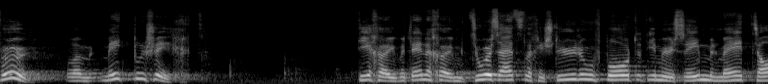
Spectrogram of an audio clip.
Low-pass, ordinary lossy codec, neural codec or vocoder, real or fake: 14.4 kHz; Opus, 64 kbps; codec, 44.1 kHz, 7.8 kbps, DAC; fake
